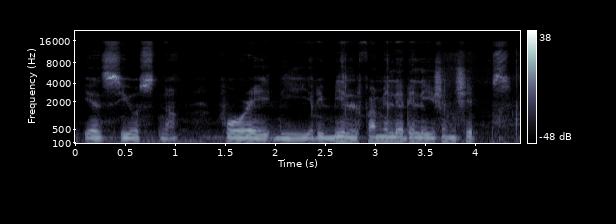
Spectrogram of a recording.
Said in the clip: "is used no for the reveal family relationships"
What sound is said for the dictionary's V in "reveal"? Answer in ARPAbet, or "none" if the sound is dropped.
B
